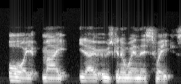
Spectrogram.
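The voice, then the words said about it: Bad put-on Cockney accent. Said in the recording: “Bad Cockney accent. I do apologise.”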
